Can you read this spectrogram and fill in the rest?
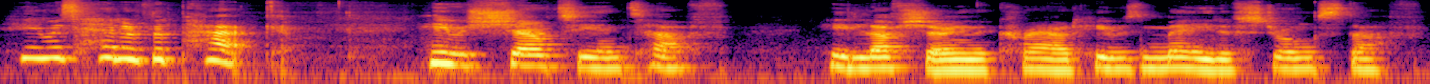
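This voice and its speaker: A woman reading a children's storybook aloud like a primary school teacher, expressively, with dramatic pauses and emphasis. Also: lowish voice.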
